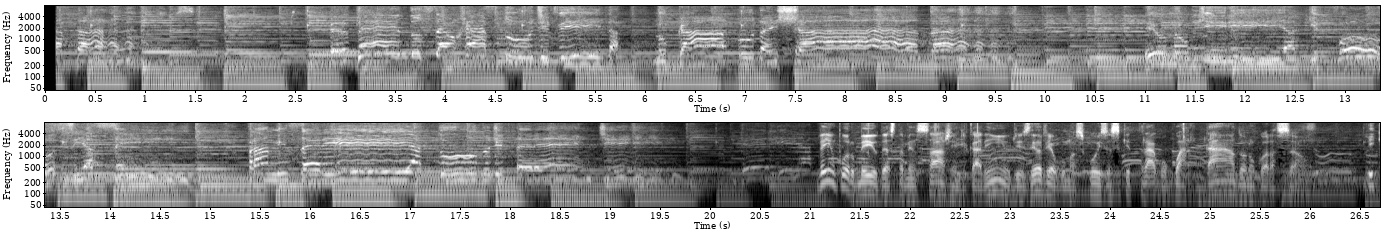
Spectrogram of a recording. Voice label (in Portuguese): avo masc, Dia dos Pais para Avô – Voz Masculina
